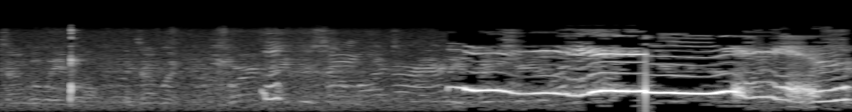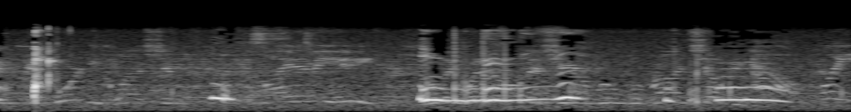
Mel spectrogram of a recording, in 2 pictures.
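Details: Infant with hiccups: soft, high-pitched whimpering with one longer drawn-out cry and a few brief sharp catches, in a quiet room; infant cry.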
